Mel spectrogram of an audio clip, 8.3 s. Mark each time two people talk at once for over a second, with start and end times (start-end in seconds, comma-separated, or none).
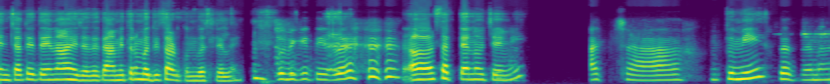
none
